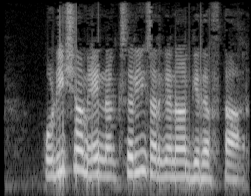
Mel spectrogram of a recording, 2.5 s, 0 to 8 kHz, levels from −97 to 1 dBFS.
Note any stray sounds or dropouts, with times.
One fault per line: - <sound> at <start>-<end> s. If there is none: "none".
none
